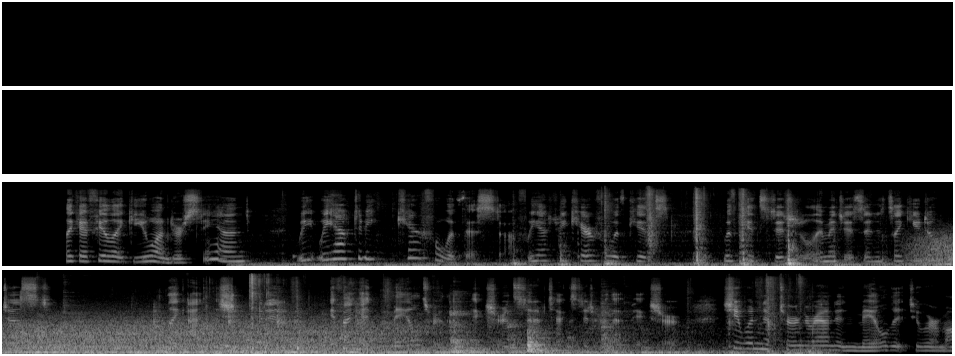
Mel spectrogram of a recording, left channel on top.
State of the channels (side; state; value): left; silent; digital silence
